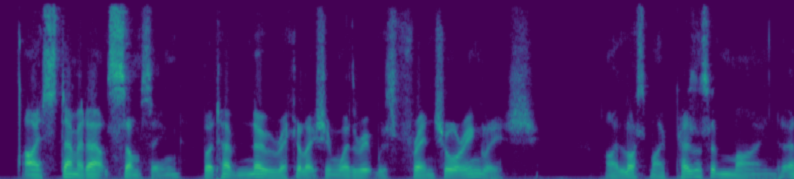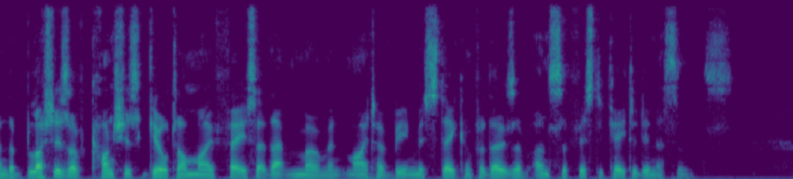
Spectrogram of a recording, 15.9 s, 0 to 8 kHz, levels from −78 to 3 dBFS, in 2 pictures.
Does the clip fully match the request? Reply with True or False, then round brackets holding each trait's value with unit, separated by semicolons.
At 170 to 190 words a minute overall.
False (155 wpm)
